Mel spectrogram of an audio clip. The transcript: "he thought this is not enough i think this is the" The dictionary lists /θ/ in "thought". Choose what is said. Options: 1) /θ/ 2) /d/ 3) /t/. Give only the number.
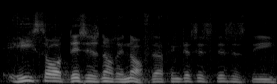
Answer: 1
